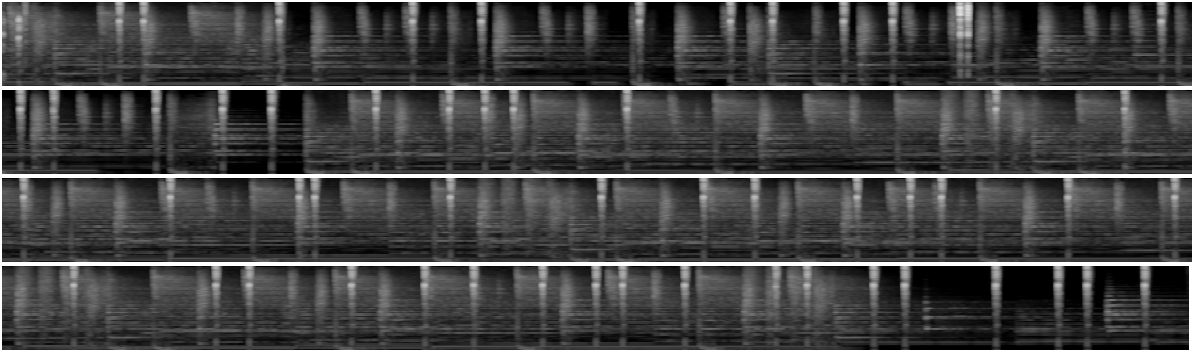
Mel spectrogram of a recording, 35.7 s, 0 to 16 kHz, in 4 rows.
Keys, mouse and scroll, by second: 14.0-15.2 typing, 16.3-20.0 drag, 20.5 typing, 21.2-24.2 drag, 24.4 z, 24.6 click, 24.7 space, 24.8 click, 25.2 v, 25.8 shift+click, 26.4 Pause, 26.6-32.4 drag, 32.4 ctrl+z, 32.5-35.6 drag.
